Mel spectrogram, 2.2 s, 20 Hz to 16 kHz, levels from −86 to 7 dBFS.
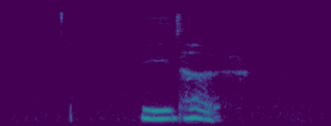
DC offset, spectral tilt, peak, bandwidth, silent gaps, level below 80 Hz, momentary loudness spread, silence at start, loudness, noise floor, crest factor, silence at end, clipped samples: under 0.1%; -4.5 dB/octave; -34 dBFS; 11.5 kHz; none; under -90 dBFS; 20 LU; 0.95 s; -46 LUFS; -76 dBFS; 16 dB; 0.55 s; under 0.1%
